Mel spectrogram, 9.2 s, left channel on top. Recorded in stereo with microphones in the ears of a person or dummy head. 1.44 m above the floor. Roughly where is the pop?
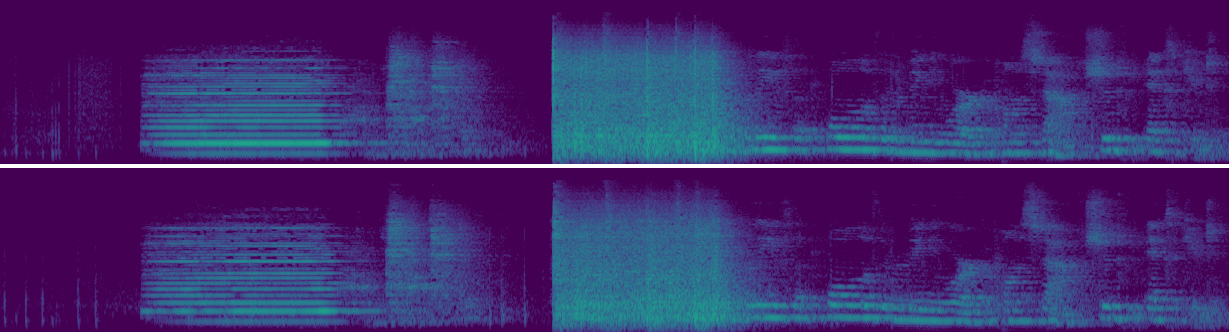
Left.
